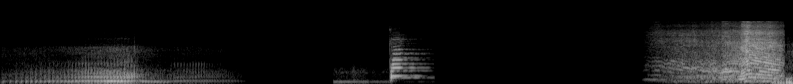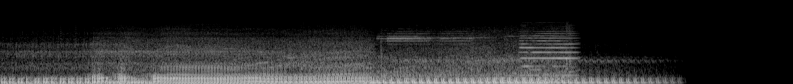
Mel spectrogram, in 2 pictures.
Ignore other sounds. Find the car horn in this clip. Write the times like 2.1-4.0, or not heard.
3.4-4.2, 11.7-13.8.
